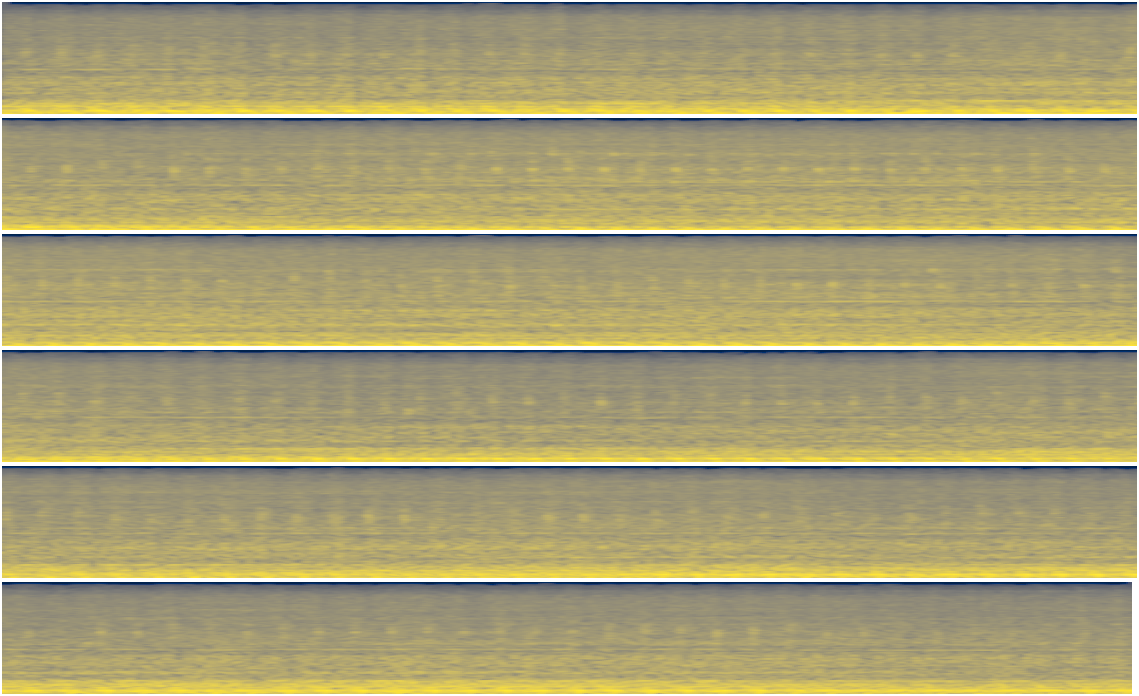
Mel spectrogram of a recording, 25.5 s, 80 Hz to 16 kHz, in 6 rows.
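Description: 2001 Chevrolet Camaro SS's LS1 V8, fitted with long-tube headers, an off-road Y-pipe and an SLP Loudmouth exhaust, idling steadily.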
